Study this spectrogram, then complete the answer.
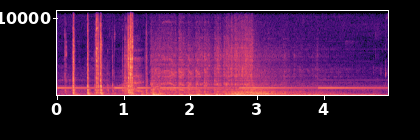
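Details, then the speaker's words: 1992 Dodge Dynasty bought at auction listed as run-and-drive, fuel primed with good battery voltage, gas gauge below empty: short grinding cranks, it briefly catches then stumbles and dies; crank no start, cause unconfirmed. "uhoh yeah well the good news is it tried to [Music] start there she goes there she goes oh she don't she don't run"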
